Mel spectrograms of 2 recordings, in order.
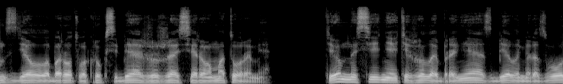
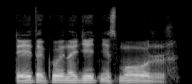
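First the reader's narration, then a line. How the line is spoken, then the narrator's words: Clown's booming drone. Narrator (Russian): прогудел клоун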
